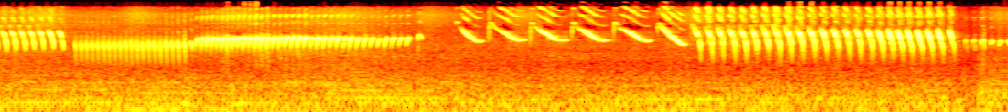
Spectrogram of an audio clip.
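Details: Canary singing as its owner prepares to leave, with a low rolled trill, a sustained buzzy warbling tour, a handful of sharp falling whistles, then a rapid pulsed trill ending in a brief steady note.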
